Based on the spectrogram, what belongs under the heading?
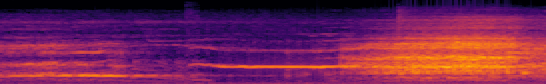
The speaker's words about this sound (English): Those are howler monkeys in a tropical rainforest in Belize.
